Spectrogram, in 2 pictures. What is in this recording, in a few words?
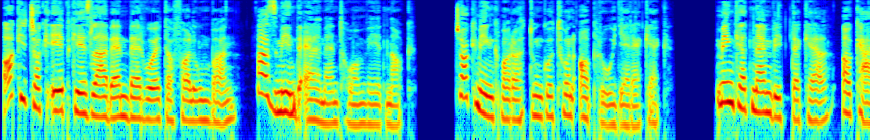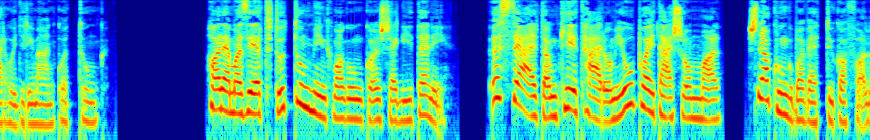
female hungarian voice over sales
